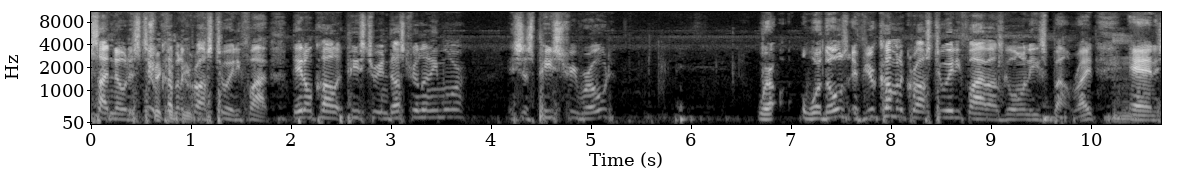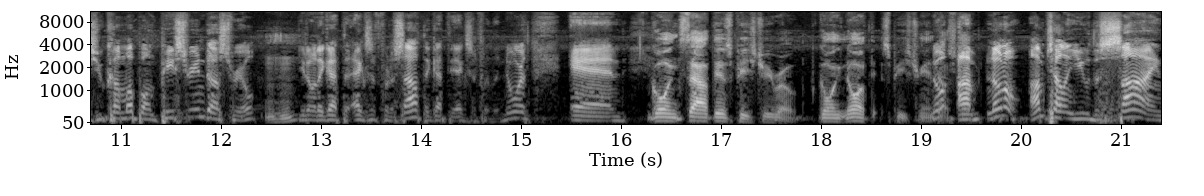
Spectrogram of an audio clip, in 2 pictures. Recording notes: live from Chateau Elan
